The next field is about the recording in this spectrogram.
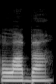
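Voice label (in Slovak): "laba", Slovak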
